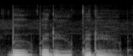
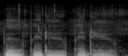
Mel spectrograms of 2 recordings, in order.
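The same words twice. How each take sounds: First: Said in the usual way. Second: Breathy whispered nonsense sound test; whispered boop. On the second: Shown as a demonstration. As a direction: whisper the boops as a mic test. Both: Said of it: "Does this sound better or worse?".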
